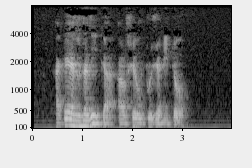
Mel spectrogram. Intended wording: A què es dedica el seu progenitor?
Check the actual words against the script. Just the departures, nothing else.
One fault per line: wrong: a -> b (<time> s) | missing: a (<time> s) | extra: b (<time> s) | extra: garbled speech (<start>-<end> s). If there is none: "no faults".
no faults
